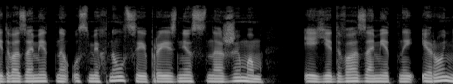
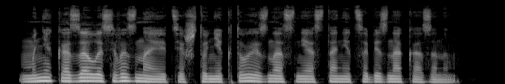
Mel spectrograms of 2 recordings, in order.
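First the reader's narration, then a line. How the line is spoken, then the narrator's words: Grim, interrupting. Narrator (Russian): мрачно перебил Андрей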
